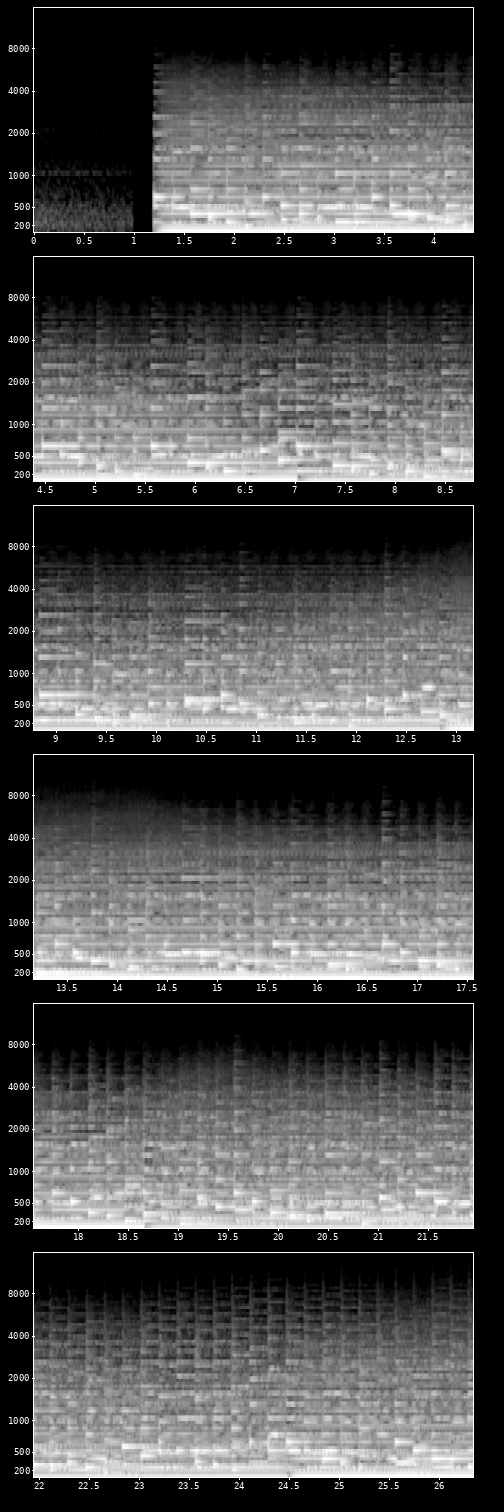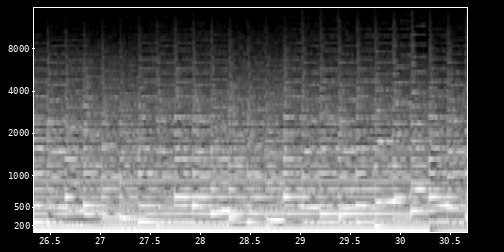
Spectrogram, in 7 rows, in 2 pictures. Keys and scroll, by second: 0.1 ., 3.7 8, 4.6 Return, 16.3 space, 17.8 Escape, 24.2 ctrl+c, 25.5 ctrl+v, 26.7 Down.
